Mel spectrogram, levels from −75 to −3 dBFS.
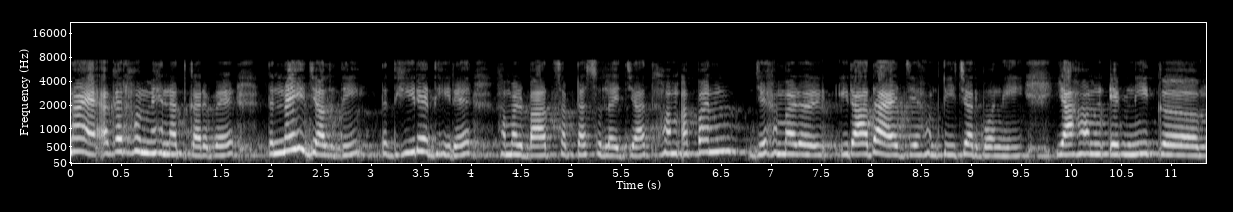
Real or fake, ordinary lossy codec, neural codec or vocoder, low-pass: fake; none; codec, 16 kHz, 16 kbps, FunCodec, trained on LibriTTS, 50 frames a second; 7.2 kHz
